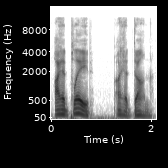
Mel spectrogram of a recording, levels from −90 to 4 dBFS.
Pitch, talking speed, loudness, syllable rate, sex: 95 Hz, 145 wpm, -18 LUFS, 3.9 syllables/s, male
